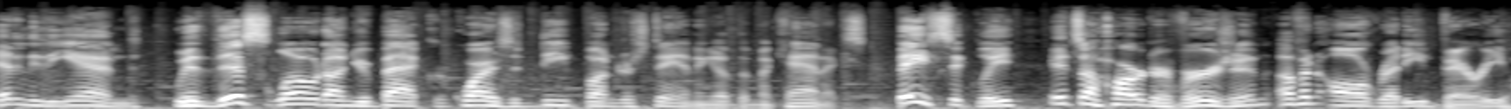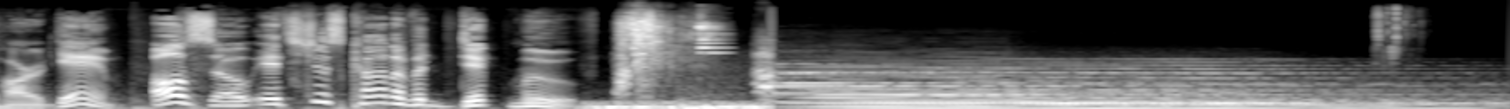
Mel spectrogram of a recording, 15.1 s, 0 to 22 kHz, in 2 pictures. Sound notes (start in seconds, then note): 10.4 blade whooshes; 11.2 eerie music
